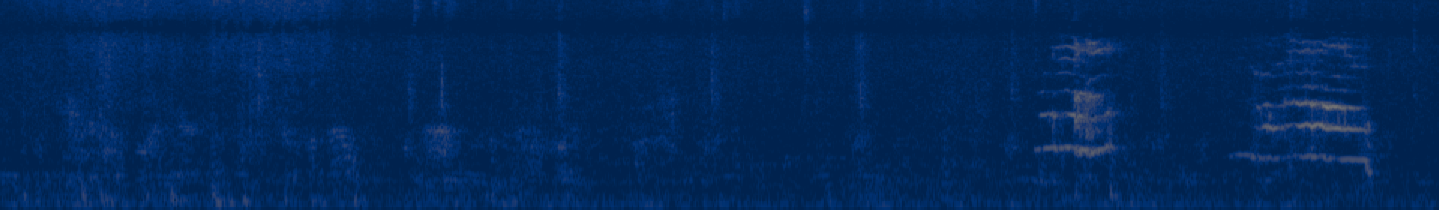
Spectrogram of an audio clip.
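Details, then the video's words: Indoor cat demanding access to the fridge, giving two short meows near the end after several quiet seconds of faint room noise and rustling. "Cat demanding access to the fridge"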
